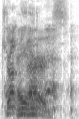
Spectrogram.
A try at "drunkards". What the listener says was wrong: drunk nerds. No, drunkards. drunkards. There's no N. Drunkards.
